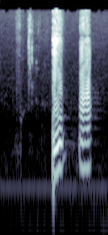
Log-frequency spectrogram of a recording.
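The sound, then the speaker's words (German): Two fart noises made with the hands, each short, loud and buzzy with a low reedy tone, coming in quick succession with a steady low hum underneath. “Weil alle das kennen, auch dass ich mit den Händen furzen kann.”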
